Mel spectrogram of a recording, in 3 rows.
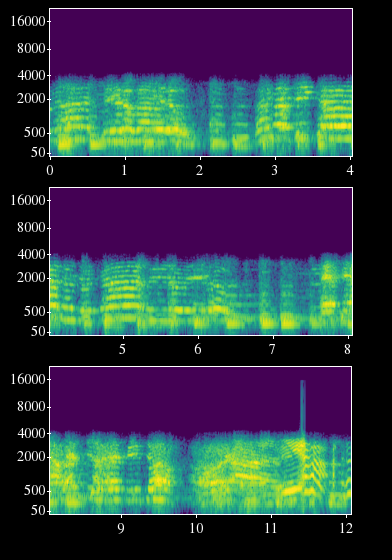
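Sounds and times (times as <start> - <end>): plucked acoustic guitar: 0.0 - 12.0
man singing: 2.8 - 6.6.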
